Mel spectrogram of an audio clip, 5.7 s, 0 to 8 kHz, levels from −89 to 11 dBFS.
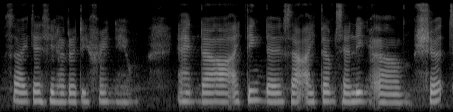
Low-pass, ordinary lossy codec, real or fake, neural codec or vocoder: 7.2 kHz; none; fake; autoencoder, 22.05 kHz, a latent of 192 numbers a frame, VITS, trained on one speaker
